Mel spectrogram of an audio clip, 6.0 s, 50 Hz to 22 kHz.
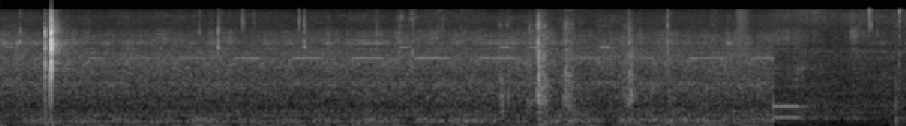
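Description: Small plastic parts of a 3D-printed gear motor mount handled in the hands, with one sharp click about a third of a second in and a few softer clicks later. Under this runs a steady low room hum that drops away shortly before the end.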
